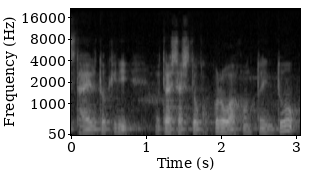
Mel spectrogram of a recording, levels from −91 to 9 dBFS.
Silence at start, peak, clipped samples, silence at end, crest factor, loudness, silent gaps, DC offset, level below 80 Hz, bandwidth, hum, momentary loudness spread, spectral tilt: 0 s; -20 dBFS; under 0.1%; 0 s; 20 dB; -39 LUFS; none; under 0.1%; -78 dBFS; over 20 kHz; none; 9 LU; -3.5 dB/octave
